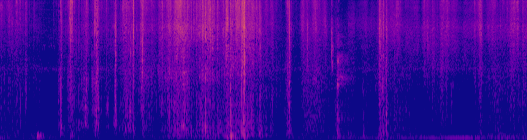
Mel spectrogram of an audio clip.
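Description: Blue disposable gloves being pulled on and worked over the hands close to the microphone: rubbery crinkling and rustling, with sharp little snaps and clicks scattered throughout, busiest a few seconds in.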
